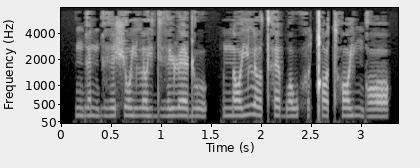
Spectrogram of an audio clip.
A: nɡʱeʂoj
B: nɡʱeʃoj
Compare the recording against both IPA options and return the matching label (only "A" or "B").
B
